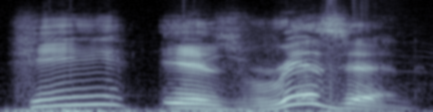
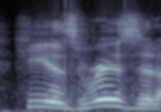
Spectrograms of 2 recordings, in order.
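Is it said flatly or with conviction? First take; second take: with conviction; flatly. First: It is said with strong conviction. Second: It is said flatly, without feeling.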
